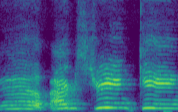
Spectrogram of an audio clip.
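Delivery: very high, shrill storybook witch voice. Offering to do a voice, then performing it, Wicked Witch voice. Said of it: "I could do the Wicked Witch's voice".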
